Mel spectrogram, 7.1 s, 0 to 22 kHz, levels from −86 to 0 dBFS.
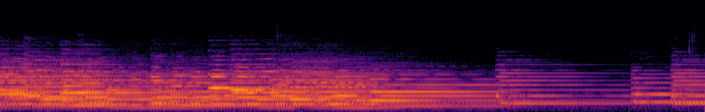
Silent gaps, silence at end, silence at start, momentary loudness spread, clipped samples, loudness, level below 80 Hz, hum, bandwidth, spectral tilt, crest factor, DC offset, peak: none; 0 s; 0 s; 17 LU; under 0.1%; -27 LUFS; -70 dBFS; none; 7.4 kHz; -8 dB/octave; 16 dB; under 0.1%; -12 dBFS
